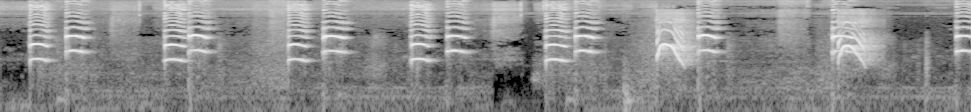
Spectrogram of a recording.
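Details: Mouse-deer lure call: repeated pairs of sharp, squeaky notes about every two seconds, with two louder, broader swooping squeals mixed in near the end.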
